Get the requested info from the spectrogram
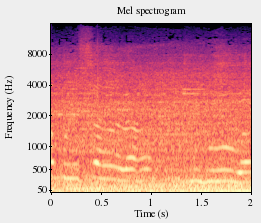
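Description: Steady low rumble of a fire engine on the move, heard from inside its crew cab, under a sung melody.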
